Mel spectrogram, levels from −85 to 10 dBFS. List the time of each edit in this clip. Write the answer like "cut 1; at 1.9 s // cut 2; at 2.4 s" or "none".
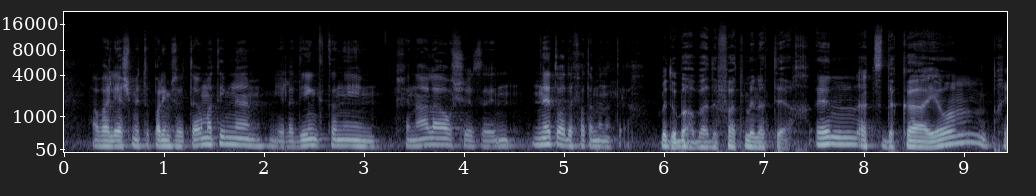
cut 1; at 5.9 s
